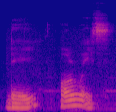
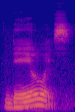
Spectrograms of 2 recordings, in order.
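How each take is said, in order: First: The two words are said separately. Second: The two words are linked smoothly together.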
